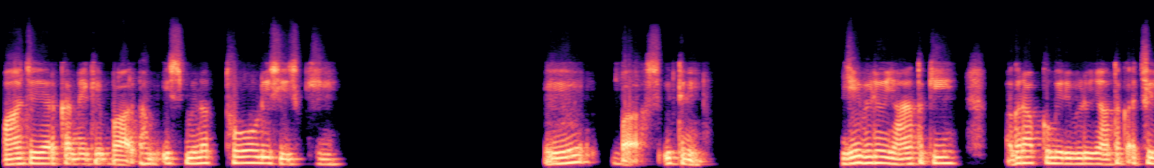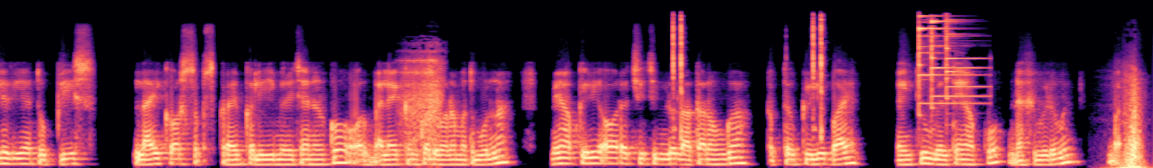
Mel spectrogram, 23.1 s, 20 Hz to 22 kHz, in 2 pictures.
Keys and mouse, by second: 0.2-1.2 drag, 1.3-6.7 drag, 6.8 click.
